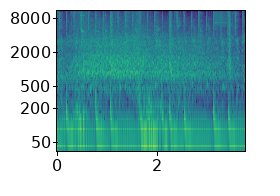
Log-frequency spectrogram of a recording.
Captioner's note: crowd roaring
